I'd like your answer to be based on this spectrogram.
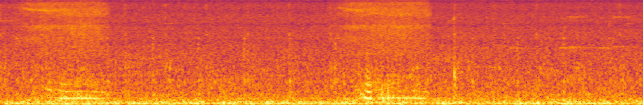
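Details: A sleeping senior cat gives two soft, rumbling snores, each about a second long, against steady low room noise; cat snoring.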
